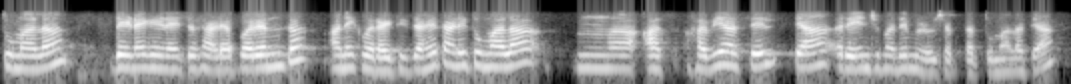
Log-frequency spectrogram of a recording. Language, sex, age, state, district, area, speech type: Marathi, female, 60+, Maharashtra, Pune, urban, conversation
